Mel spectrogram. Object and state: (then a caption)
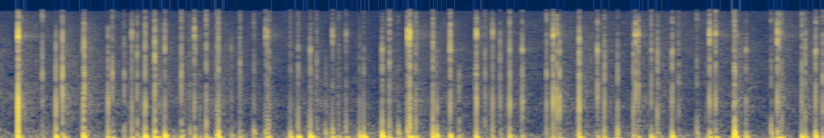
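Thin plastic bag. A thin, empty, clear plastic bag held between both hands is tapped, scratched and crinkled with long nails. The result is a quick, uneven run of short, dry taps and crackles, with soft thumps underneath and bright crinkling on top, each one dying away almost at once.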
